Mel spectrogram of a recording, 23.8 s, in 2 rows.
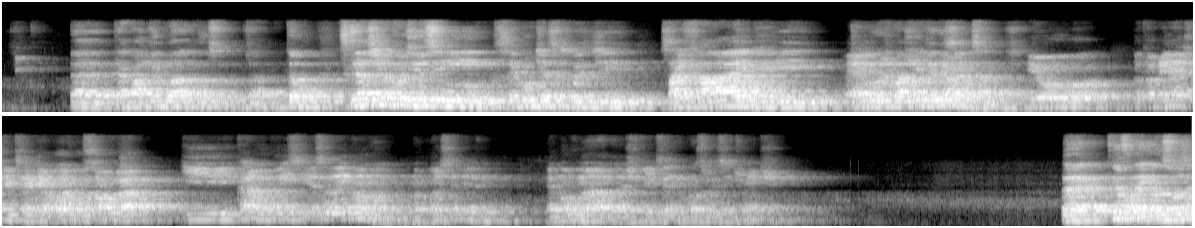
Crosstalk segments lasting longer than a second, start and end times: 8.5-9.9

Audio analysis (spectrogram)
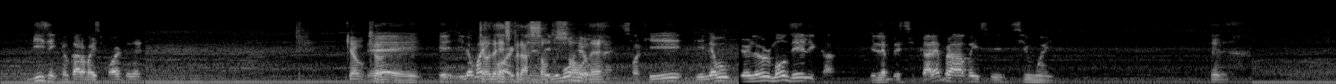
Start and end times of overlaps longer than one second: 4.8-6.1

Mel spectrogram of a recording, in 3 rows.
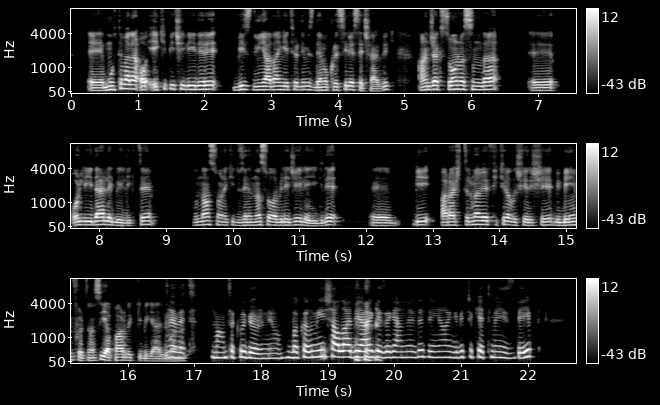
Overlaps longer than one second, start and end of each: none

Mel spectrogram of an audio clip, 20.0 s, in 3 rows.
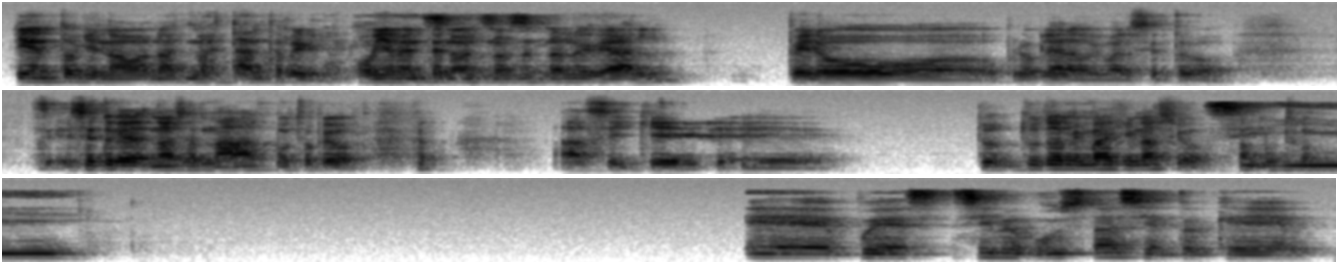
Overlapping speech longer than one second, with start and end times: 1.7-2.9

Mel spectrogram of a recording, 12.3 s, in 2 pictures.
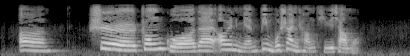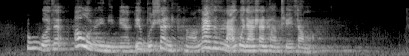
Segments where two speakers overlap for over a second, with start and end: none

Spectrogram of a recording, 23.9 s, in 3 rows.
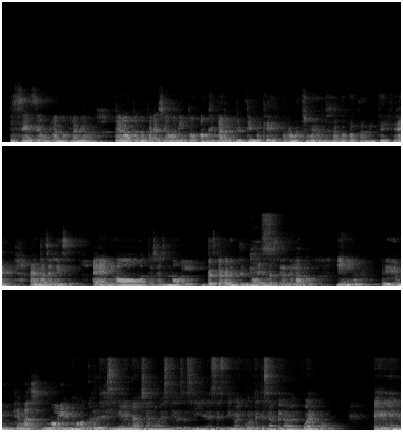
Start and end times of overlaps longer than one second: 17.1-18.5

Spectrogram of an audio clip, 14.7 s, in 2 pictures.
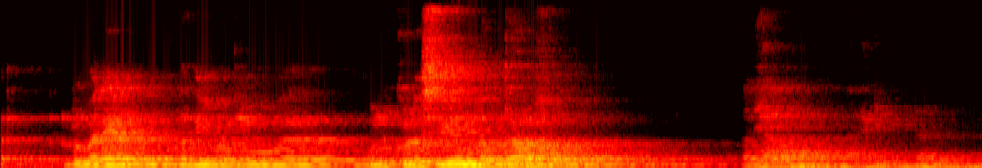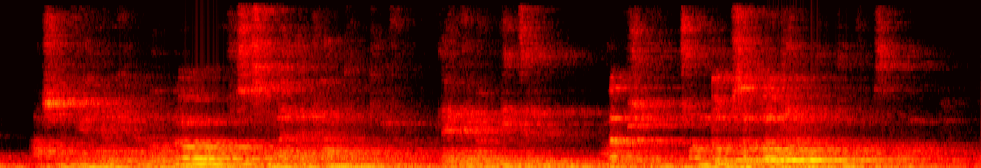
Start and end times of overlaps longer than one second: none

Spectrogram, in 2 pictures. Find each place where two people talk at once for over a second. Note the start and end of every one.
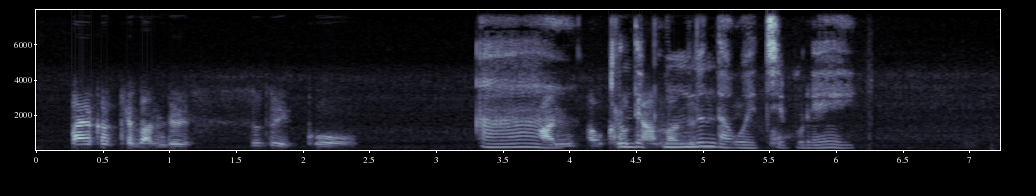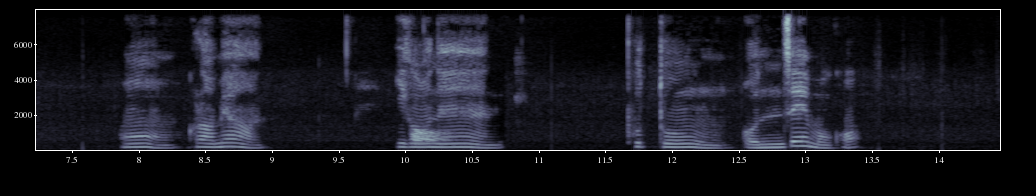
4.3-5.6

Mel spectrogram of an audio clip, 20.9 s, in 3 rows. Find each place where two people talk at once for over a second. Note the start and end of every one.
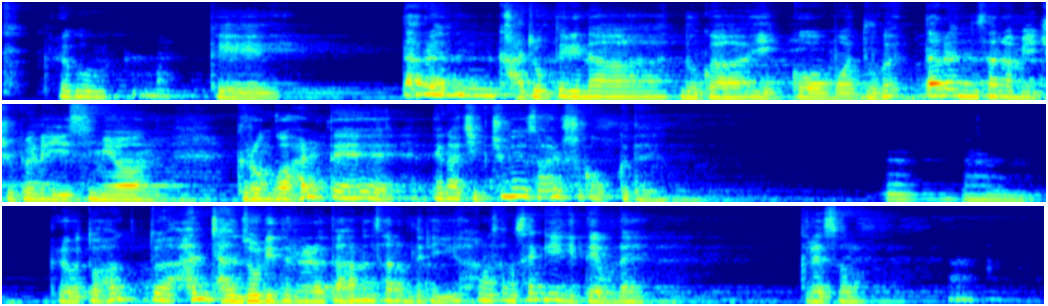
none

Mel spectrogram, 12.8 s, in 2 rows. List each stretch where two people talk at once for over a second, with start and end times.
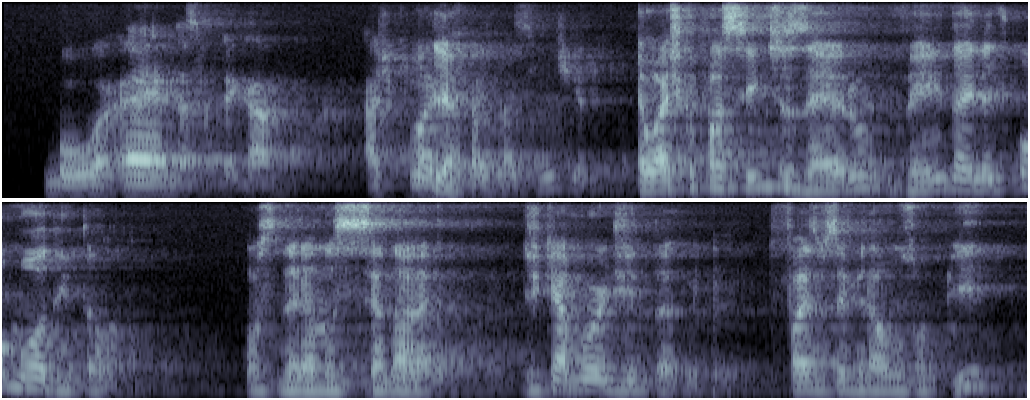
none

